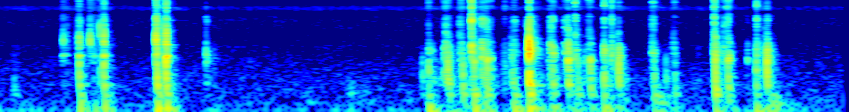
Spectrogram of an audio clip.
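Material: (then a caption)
Plastic. Fingertips type on the plastic keycaps of a mechanical keyboard, producing bursts of quick, clacky keystrokes with a deep, thocky low end. A few scattered presses come first, then after a pause a denser run of typing, with brief gaps between groups of keys.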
